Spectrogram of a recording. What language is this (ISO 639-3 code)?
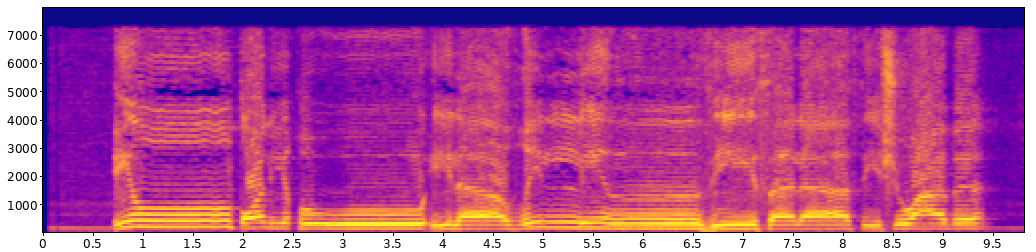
ara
